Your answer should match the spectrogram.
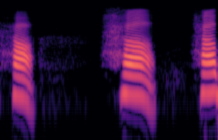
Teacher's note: ہا کی آواز درمیان والے حلق سے اور ہلکی اور نرم ہوتی ہے، یہ باریک پڑھا جاتا ہے۔ ہا ہا ہا باریک پڑھا جاتا ہے۔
